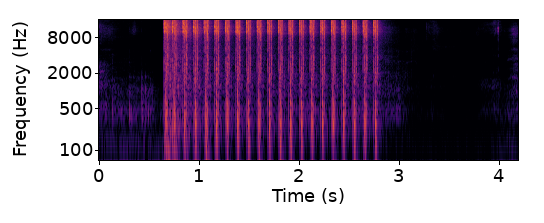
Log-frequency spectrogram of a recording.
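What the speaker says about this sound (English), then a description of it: "then we will go to full auto fire" A Dye DAM paintball marker fires a rapid full-auto burst of about twenty sharp, evenly spaced shots lasting around two seconds, loud and close, then stops dead into near silence.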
